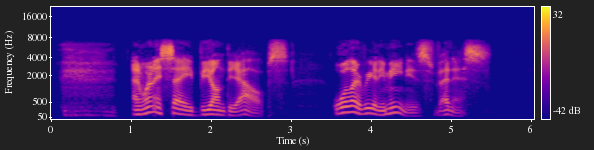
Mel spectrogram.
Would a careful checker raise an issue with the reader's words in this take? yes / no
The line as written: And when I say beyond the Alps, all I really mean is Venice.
no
